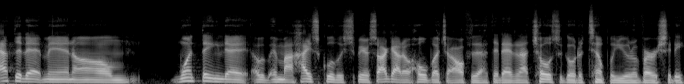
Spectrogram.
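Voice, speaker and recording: A man with an American accent talks at a very fast pace with very even loudness. The sound is dry and close with no echo, over a quiet background. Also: fairly low pitch for a man, ordinary pitch variation. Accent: Central Florida accent, noticed by outsiders. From Central Florida (Ocala), US South. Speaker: leader and community organizer, former football player. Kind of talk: podcast interview, personal storytelling. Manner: casual, many fillers and repetitions.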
